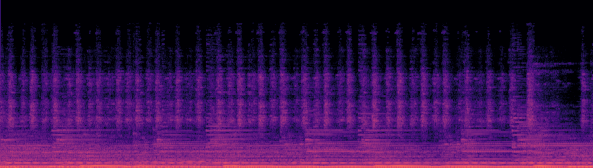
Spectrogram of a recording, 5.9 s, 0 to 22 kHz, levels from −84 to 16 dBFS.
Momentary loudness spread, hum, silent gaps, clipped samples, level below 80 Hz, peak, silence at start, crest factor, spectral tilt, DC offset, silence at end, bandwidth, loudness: 3 LU; none; none; under 0.1%; -44 dBFS; -8 dBFS; 0 s; 12 dB; -5.5 dB/octave; under 0.1%; 0 s; 15.5 kHz; -22 LUFS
